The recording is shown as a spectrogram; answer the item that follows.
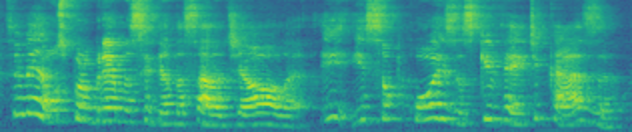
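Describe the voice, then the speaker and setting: Older Brazilian woman, teacher guest; animated storyteller who voices her quotes, fairly high voice, roomy, off-mic studio sound. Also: brisk, distant mic. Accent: Brazilian Portuguese. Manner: lively, acts out quoted dialogue. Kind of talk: casual interview storytelling.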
